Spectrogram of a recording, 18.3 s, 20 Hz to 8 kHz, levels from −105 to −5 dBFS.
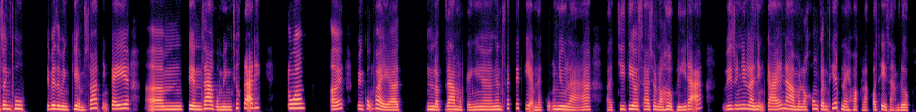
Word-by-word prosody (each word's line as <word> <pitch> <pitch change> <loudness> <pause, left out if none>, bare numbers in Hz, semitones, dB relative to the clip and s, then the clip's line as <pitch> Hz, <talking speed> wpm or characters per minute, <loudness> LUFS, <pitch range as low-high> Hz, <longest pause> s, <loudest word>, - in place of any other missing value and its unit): doanh 260 -1 +3
thu, 265 0 +2 0.5
thì 240 - -3
bây 260 0 +6
giờ 245 - +5
mình 215 -2 +3
kiểm 210 -3 +2
soát 300 +9 0
những - - -12
cái, 270 +3 +3 0.3
ờm, 225 +1 +1
tiền 225 -3 +5
ra 270 +2 +5
của 210 -5 -4
mình 205 0 +1
trước 310 +9 -5
đã 315 0 +4
đi, 335 +1 -1 0.6
đúng 295 +1 +5
không? 310 +1 +6 0.5
Ấy, 245 +6 0 0.3
mình 250 -1 -3
cũng 265 +2 -5
phải, 225 -10 +3
ờ, 195 0 +2 0.6
ừm, 220 -1 +2
lập 200 -1 +1
ra 225 +1 +2
một 205 -3 0
cái 190 -1 -5
ngân 210 +2 +1
sách 290 +9 -8
tiết 305 -1 -7
kiệm 250 -6 -3
này, 185 - -3
cũng 225 +1 -3
như 230 -1 +4
là 190 -4 -2
á, 210 +1 -2 0.3
à, 180 -1 -8
chi 235 -1 -1
tiêu 240 +1 +2
sao 225 0 -3
cho 230 +2 -4
nó 195 -2 0
hợp 210 0 +2
lý 200 +1 0
đã. 235 +6 -1 0.4
Ví 235 +2 -2
dụ 260 +1 -4
như 275 +1 0
là 250 -4 +3
những 225 0 0
cái 220 +3 0
nào 260 -6 +2
mà 210 0 0
nó 200 0 -1
không 260 +4 -3
cần 220 -2 -1
thiết 320 +1 -2
này 205 -4 0
hoặc 195 -1 -5
là 185 -1 -7
có 190 - -3
thể 225 -5 +1
giảm 175 -1 -8
được 185 -1 -2
225 Hz, 220 wpm, -24 LUFS, 205-260 Hz, 0.6 s, bây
